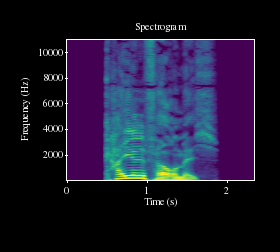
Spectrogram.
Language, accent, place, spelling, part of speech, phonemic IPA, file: German, Germany, Berlin, keilförmig, adjective, /ˈkaɪ̯lˌfœʁmɪç/, De-keilförmig.ogg
- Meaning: cuneiform, wedge-shaped, V-shaped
